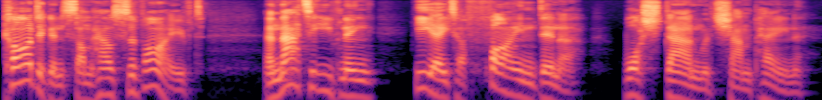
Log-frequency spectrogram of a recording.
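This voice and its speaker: A man narrating scripted history and verse for children in a measured, dramatic way. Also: mid-range voice. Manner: measured, expressive, dramatic delivery. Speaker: storyteller narrator.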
